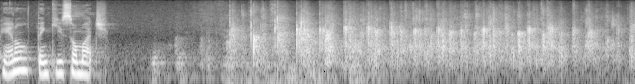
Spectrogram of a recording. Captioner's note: applause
